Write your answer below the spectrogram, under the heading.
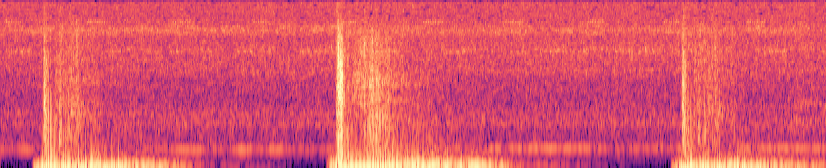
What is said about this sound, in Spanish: Es como si algo muy grande golpeara un árbol.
